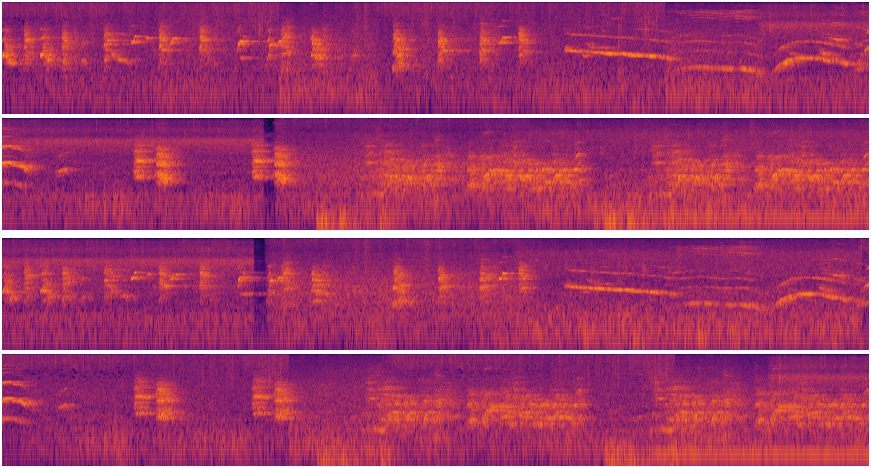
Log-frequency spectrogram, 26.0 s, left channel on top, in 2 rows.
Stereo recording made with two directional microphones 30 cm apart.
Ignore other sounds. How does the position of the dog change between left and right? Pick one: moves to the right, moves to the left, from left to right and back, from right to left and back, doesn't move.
doesn't move.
